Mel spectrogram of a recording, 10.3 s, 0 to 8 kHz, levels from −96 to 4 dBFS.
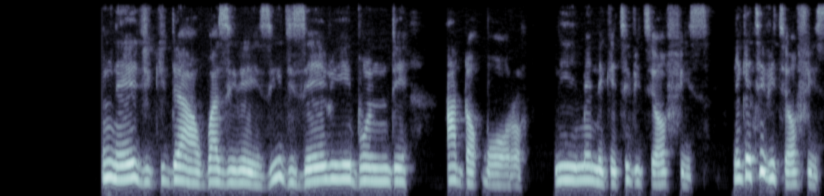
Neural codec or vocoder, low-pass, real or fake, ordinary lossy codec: none; 7.2 kHz; real; none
